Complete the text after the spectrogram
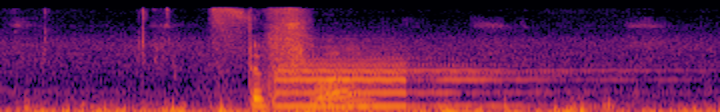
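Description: An alarm blares as a game's emergency meeting is called.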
